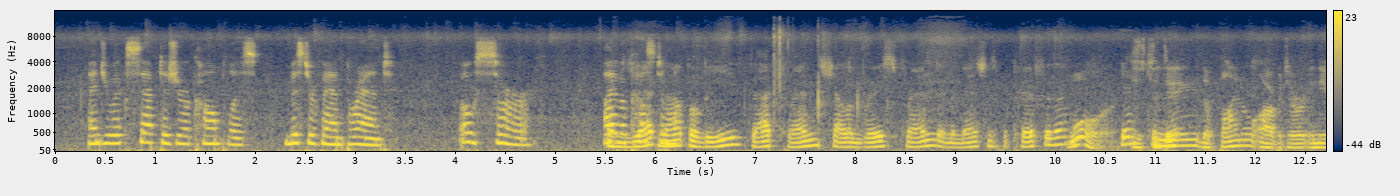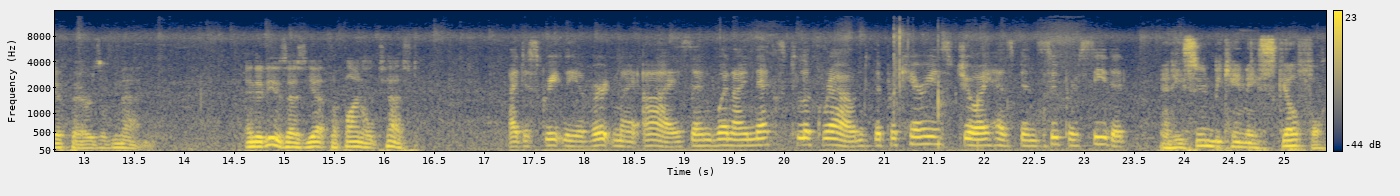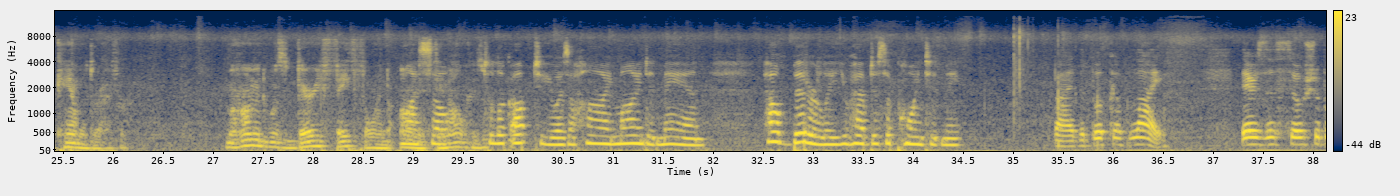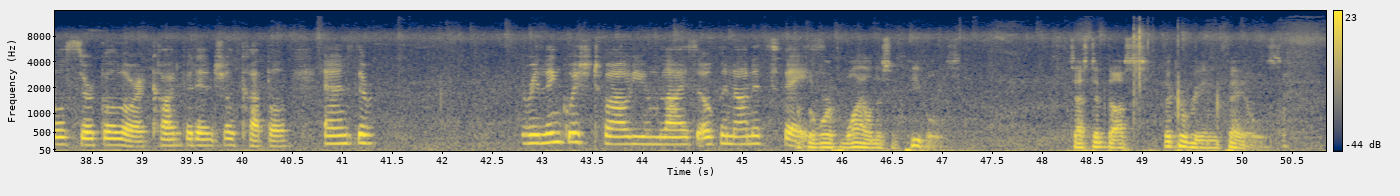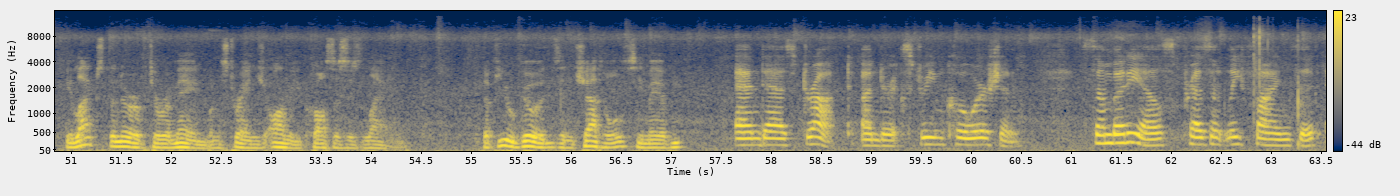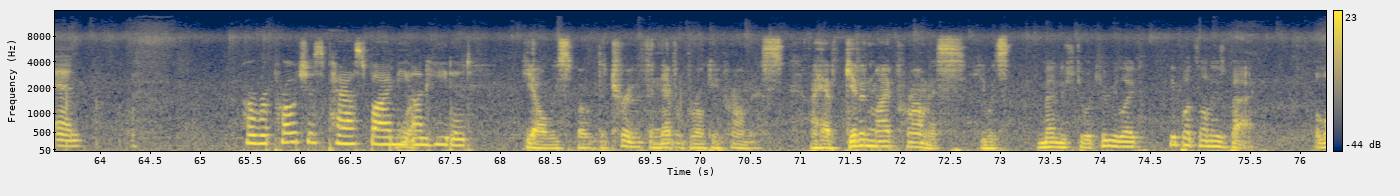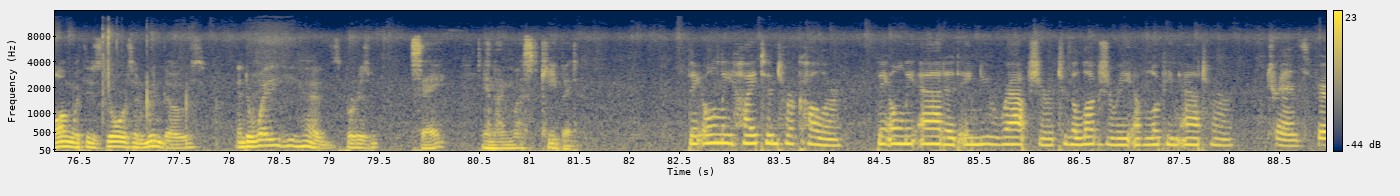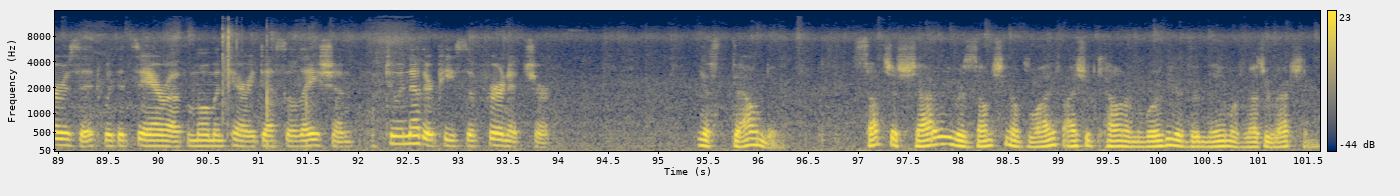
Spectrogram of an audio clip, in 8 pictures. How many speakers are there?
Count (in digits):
5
